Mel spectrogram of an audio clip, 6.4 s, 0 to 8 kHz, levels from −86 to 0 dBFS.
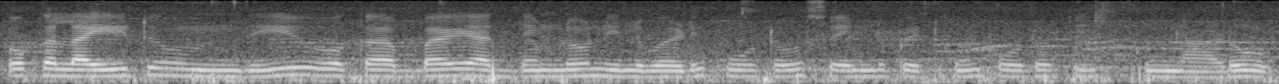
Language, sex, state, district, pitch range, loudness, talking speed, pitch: Telugu, female, Andhra Pradesh, Sri Satya Sai, 180-200 Hz, -18 LUFS, 105 wpm, 190 Hz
